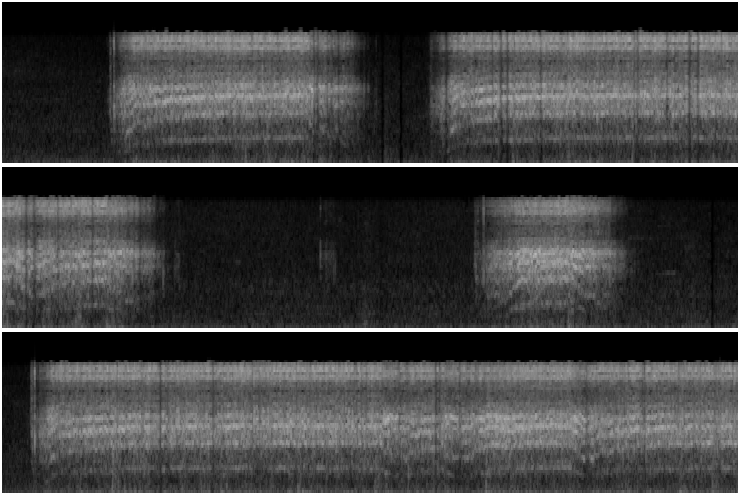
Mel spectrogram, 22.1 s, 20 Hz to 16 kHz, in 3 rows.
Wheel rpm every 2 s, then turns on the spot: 40, 90, 100, 160, 30, 10, 30, 80, 160, 140, 140.
none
